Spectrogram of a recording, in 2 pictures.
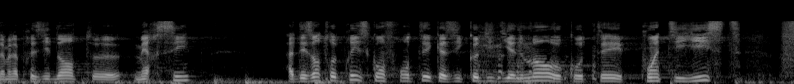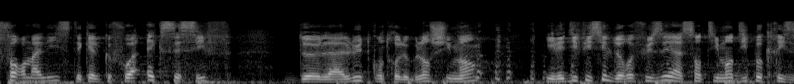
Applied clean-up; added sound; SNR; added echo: none; Gunshot, gunfire + Cough; 15 dB; none.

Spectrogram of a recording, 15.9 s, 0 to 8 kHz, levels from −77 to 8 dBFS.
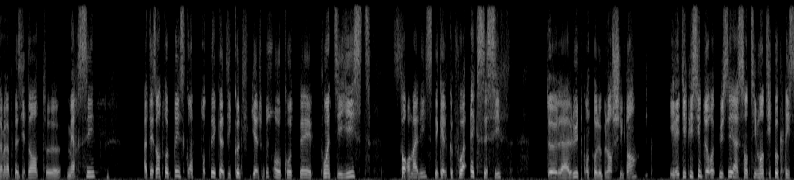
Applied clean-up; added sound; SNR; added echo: neural diffusion model UNIVERSE++.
